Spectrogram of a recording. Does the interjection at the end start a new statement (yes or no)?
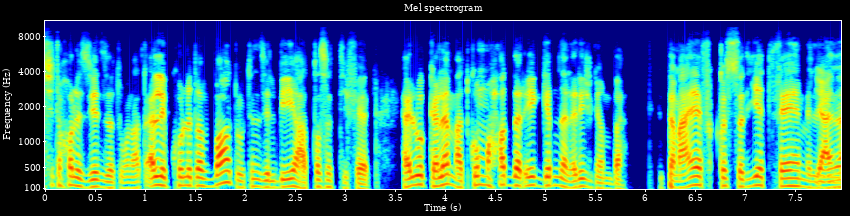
yes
